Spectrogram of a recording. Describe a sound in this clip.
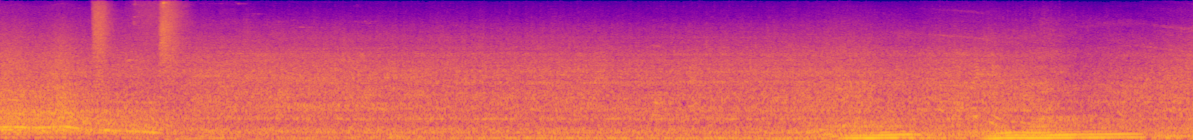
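A truck engine rumbles nearby on a busy street.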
